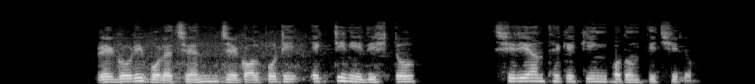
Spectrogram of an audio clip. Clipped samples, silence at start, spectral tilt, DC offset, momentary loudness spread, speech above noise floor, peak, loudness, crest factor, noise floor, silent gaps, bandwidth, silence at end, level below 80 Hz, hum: under 0.1%; 1 s; -7 dB/octave; under 0.1%; 11 LU; 66 dB; 0 dBFS; -15 LUFS; 16 dB; -81 dBFS; none; 7.6 kHz; 0.65 s; -52 dBFS; none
